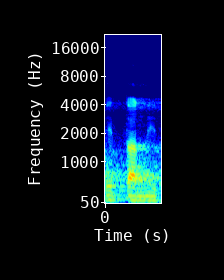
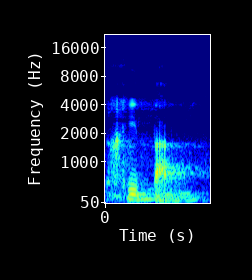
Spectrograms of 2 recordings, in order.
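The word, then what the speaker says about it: حيتان: Filma Apa hitan itu pakai ha ya jangan pakai k pakai k jangan kalau nanti bacanya pakai Ko nanti bedanya jadi khitan khitan itu ya sunat itu Tapi kalau pakai ha hatal hitanu itu berarti maknanya ikan ikan-ikan yang ada di sungai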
